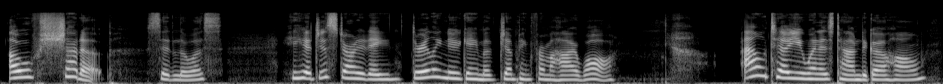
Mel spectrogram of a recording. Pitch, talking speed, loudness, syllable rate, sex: 255 Hz, 180 wpm, -16 LUFS, 2.6 syllables/s, female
